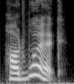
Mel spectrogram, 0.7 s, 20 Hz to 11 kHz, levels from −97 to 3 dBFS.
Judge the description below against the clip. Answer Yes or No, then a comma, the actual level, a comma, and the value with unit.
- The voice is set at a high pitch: Yes, very high, 270 Hz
